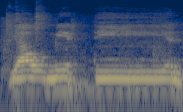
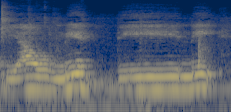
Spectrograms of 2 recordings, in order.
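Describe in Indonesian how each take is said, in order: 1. Berakhir pada n; bunyi di dibaca panjang. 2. Berakhir pada vokal; bunyi di pendek. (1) "Tapi kalau nunnya tidak dibaca yaumiddin. Jadi tiga harokat atau lebih" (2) "Ini nun di J R ini yaumiddini. Cuman dua harokat"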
